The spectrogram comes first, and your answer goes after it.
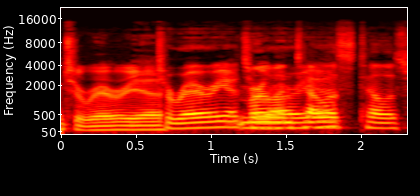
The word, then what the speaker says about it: Terraria: Usually, Is it Terraria or Terraria? I guess it depends on who you ask. I pronounce it Terraria. I pronounce- say Terraria. Terraria. Terraria. Okay, so I always pronounce it Terraria. I don't. Maybe there's a right way or a wrong way. I I don't think know. the official is Terraria, but I'm so used to Merlin- saying Terraria.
